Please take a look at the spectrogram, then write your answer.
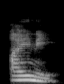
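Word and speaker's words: Ayni: Anyi is what the pronunciation is.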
